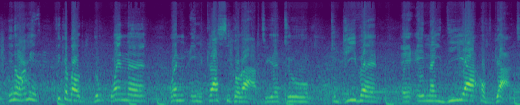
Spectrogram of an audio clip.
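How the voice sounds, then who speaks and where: Over background music, a man with a high voice speaks at a moderate pace with ordinary pitch variation, and room echo is audible. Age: 50s. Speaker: designer. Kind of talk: interview.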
